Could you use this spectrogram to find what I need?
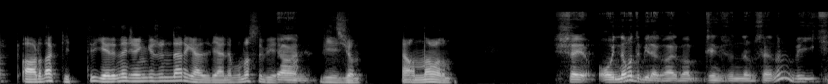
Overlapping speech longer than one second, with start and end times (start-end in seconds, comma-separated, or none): none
